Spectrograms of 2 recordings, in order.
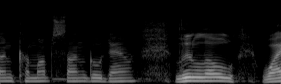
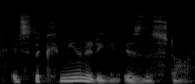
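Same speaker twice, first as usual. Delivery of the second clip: hushed, reverent whisper; 6 semitones lower, 6 dB quieter than usual. Real, not acted. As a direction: drop to a breathy whisper as if sharing a secret. Hushed awe about community music.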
